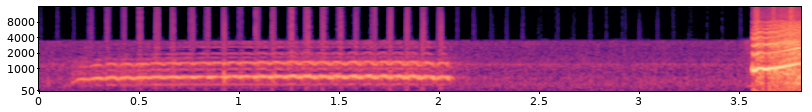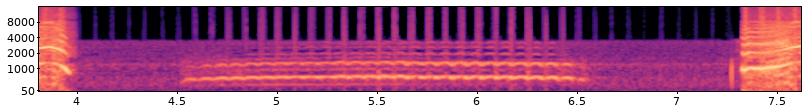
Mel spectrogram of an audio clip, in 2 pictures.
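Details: Owl calls dated 14 April 2010 alternating a long, quavering, mid-pitched trill with a short, loud, harsh rising note, the pattern occurring twice.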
